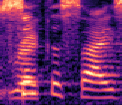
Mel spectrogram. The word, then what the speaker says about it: synthesize: also helpful for understanding how computers synthesize speech and how speech Synthesize speech. Once again, take it slow because there's a TH and an S and it's hard.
